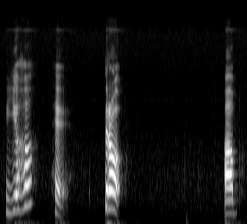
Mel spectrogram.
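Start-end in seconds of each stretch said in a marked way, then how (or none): 1.6-1.8 "त्र" as त and र blended into one syllable; conjunct pronunciation. Shown as a demonstration. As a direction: say "त्र" on its own, त running straight into र. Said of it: "तो इसका उच्चारण". ("त्र" में त और र मिलाकर उच्चारण)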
